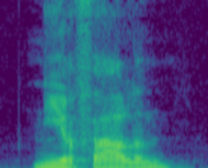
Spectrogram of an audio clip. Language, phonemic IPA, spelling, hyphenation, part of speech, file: Dutch, /ˈniːrˌfaː.lə(n)/, nierfalen, nier‧fa‧len, noun, Nl-nierfalen.ogg
- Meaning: kidney failure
